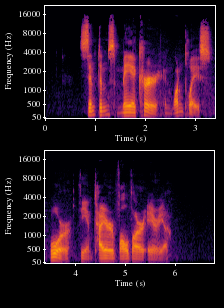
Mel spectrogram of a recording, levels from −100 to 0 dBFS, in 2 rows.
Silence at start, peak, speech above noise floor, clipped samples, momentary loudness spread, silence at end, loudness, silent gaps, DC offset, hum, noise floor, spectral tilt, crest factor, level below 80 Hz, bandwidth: 0.7 s; -8 dBFS; 55 dB; under 0.1%; 13 LU; 0.9 s; -26 LUFS; none; under 0.1%; none; -82 dBFS; -2 dB/octave; 22 dB; -74 dBFS; 15.5 kHz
